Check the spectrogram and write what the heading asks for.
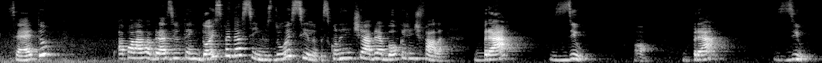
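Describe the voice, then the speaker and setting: A woman schoolteacher talks to small children in a high, bright voice, slow and sing-song, stretching her words out. Her voice rings in an echoey small room. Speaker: primary school teacher. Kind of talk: recorded remote lesson for young children.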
